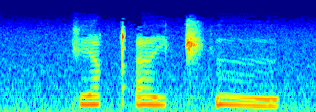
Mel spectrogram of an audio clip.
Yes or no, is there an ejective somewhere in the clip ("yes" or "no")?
yes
